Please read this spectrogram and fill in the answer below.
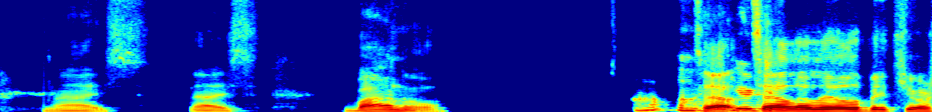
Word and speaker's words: Banu: way I'm from Turkey the Turkish way will be born we stress the first syllable nice yeah that Bano tell a little bit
